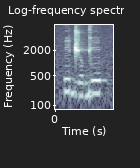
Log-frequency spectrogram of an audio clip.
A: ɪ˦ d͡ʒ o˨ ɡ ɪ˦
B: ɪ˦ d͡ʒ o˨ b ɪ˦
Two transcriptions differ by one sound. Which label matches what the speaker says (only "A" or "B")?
A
